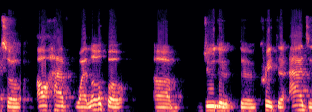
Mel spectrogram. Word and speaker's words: Ylopo: Ylopo, Y-L-O-P-O.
